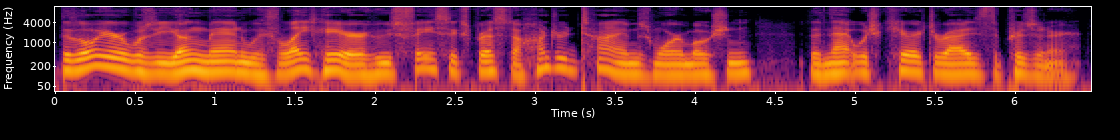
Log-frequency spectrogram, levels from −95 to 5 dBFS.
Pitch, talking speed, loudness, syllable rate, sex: 130 Hz, 215 wpm, -18 LUFS, 6.1 syllables/s, male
